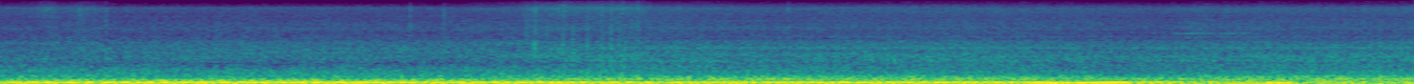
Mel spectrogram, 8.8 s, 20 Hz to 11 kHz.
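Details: Mercedes W222 with engine light flashing, random misfires, shaking and low power: low, heavy idle rumble with an uneven, lumpy beat and no steady rhythm; random engine misfire.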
